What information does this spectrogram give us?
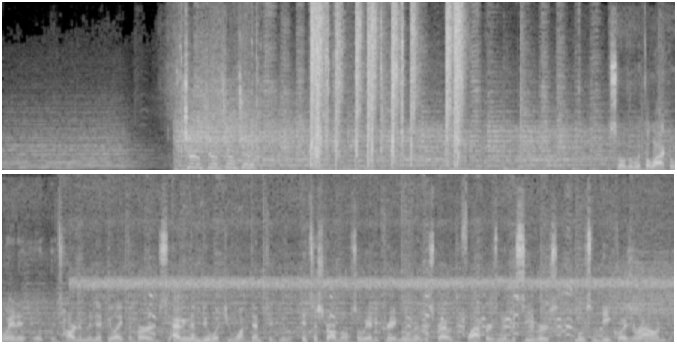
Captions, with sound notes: >>SHOOT 'EM, SHOOT 'EM (GUN SHOTS) >>SO WITH THE LACK OF WIND, IT'S REALLY HARD TO MANIPULATE THE BIRDS. HAVING THEM DO WHAT YOU WANT THEM TO DO. IT'S A STRUGGLE. SO WE HAD TO CREATE MOVEMENT IN THE SPREAD WITH THE FLAPPERS AND THE DECEIVERS MOVE SOME DECOYS AROUND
